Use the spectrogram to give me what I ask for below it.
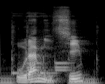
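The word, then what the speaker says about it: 裏道: get the uh uramichi unacented so be careful.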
